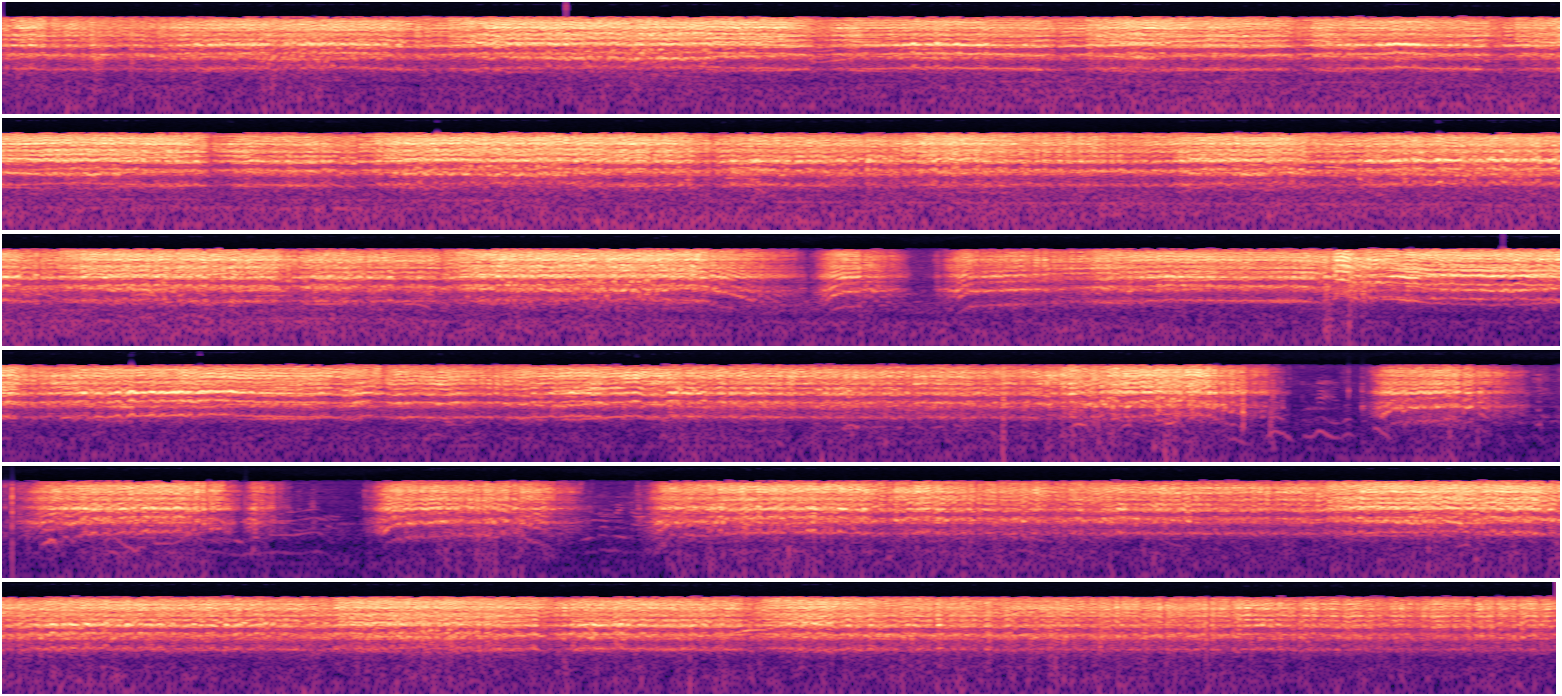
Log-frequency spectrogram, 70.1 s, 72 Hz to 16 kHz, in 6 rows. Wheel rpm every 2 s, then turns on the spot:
160, 160, 160, 160, 160, 160, 160, 160, 160, 160, 160, 160, 160, 160, 70, 110, 170, 160, 160, 160, 160, 160, 50, 80, 60, 70, 150, 160, 160, 160, 160, 160, 160, 160, 160.
none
